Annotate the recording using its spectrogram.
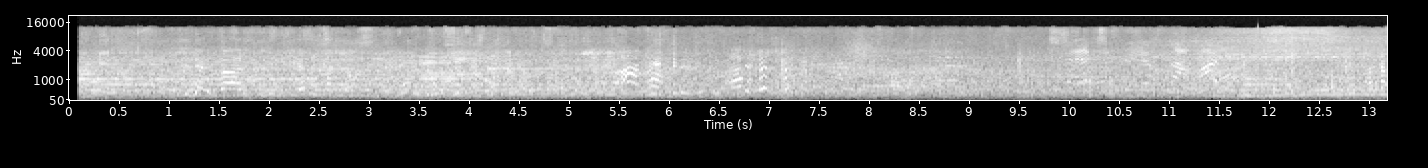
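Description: A large crowd chatters outdoors, many voices mixing together.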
